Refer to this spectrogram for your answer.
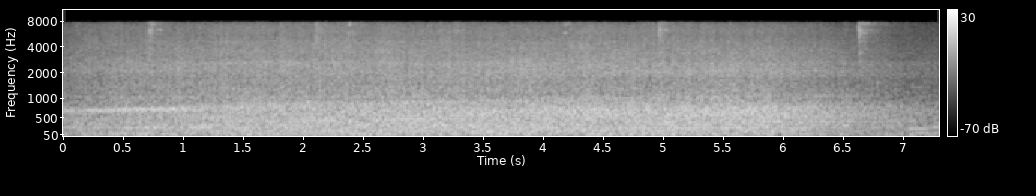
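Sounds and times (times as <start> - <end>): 
subway train rumbling at steady speed: 0.0 - 7.3.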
